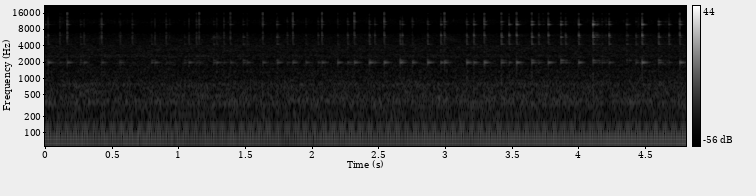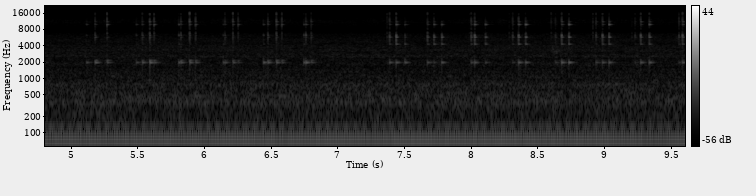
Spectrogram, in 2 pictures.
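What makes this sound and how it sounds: Long blue-painted nails tap and scratch across the side of a medium hollow matte green ceramic mug with a dark rubber-like base and a grey handle, held upright on a carpet. A quick, fairly steady run of light, bright clicks and high ticks plays over a constant low hum.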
